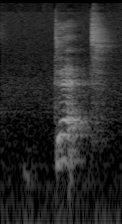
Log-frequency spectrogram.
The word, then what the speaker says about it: debt: The final B is silent. Bomb. Debt.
